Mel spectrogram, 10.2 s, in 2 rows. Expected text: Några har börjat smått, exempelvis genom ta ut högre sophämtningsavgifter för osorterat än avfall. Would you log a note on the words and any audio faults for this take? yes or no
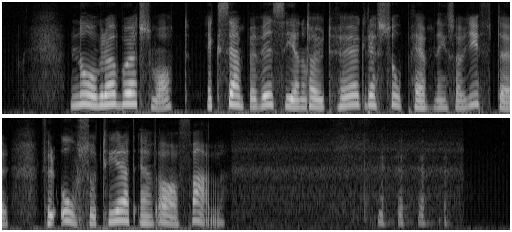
yes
